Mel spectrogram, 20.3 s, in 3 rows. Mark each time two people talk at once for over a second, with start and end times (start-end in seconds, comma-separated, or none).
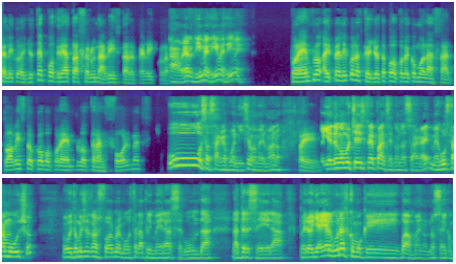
none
